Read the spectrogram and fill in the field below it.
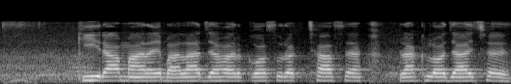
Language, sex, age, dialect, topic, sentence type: Maithili, male, 18-24, Angika, agriculture, statement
